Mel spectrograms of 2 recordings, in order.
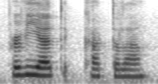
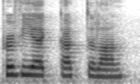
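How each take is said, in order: Both takes have the same delivery.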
